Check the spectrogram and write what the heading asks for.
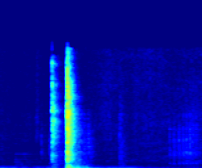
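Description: Two quick sharp knocks about half a second in, the second louder, over a faint low steady hum.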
